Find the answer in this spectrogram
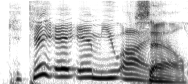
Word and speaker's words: Kamui: Kamu Kamu K A M UI Kamui Kobayashi.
